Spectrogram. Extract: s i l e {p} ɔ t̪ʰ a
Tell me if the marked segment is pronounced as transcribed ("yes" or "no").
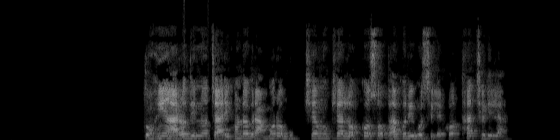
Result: no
